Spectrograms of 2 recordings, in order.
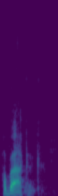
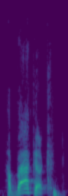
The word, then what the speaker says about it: Habakkuk: And it's probably one of the most ill-pronounced words, Habakkuk. I called him Habakkuk when I was when I was growing up.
